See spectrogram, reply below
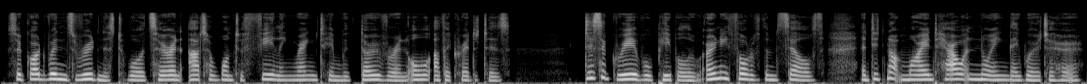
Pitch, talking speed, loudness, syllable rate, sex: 215 Hz, 190 wpm, -19 LUFS, 5.7 syllables/s, female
